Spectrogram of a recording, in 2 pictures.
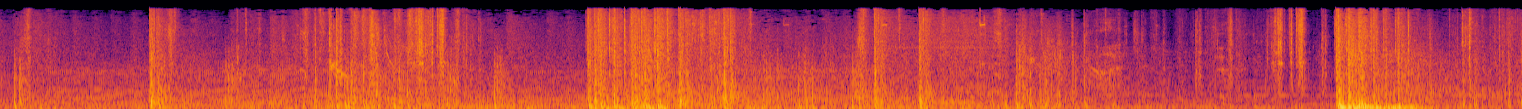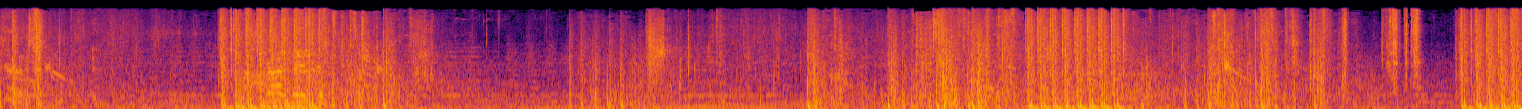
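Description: Submachine guns fire in rapid bursts.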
